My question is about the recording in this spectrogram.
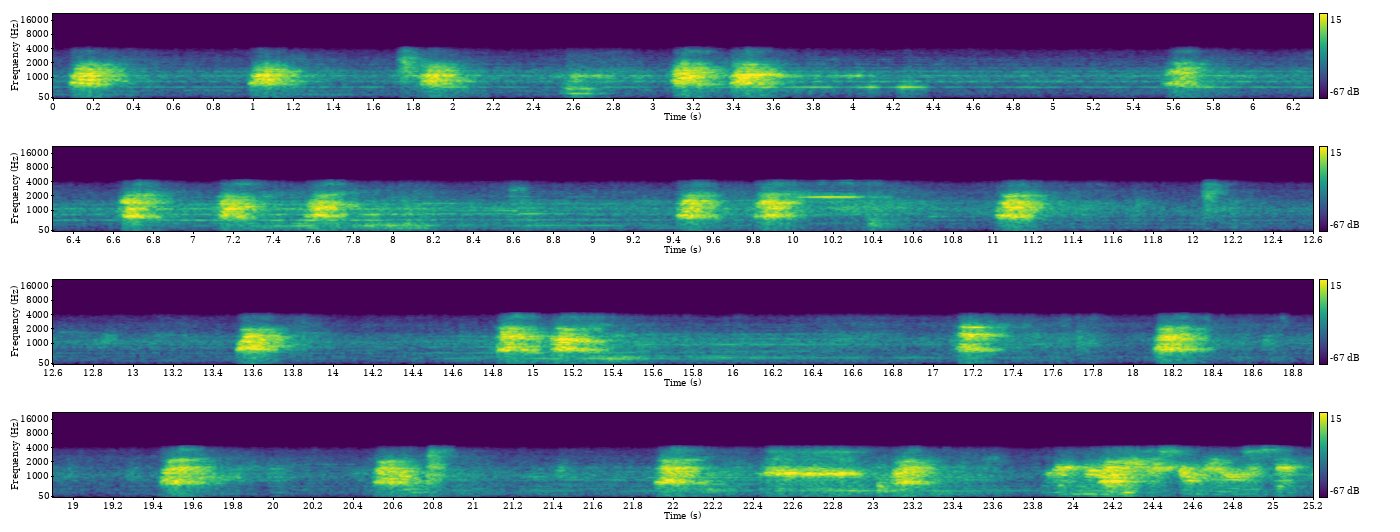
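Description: Short, sharp animal calls repeated about once a second at an uneven pace, each one brief.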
